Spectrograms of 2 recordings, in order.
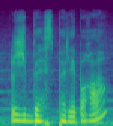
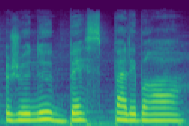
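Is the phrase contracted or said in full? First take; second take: contracted; full. First: The words are shortened and run together. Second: Each sound is pronounced in full.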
